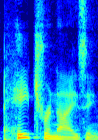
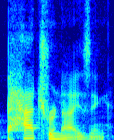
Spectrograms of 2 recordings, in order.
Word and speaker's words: patronizing: Then there's patronizing or patronizing. This one can be pronounced both ways.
